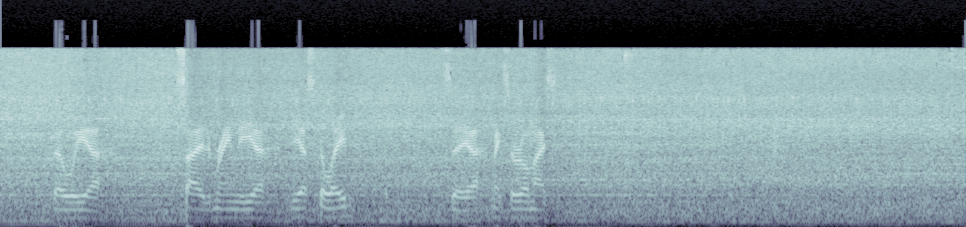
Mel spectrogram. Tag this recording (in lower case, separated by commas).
speech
